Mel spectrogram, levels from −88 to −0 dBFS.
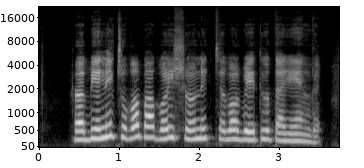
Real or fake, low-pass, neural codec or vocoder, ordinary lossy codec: fake; none; codec, 44.1 kHz, 1.7 kbps, Pupu-Codec; none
